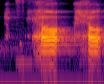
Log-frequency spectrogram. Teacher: গলা চাপ দিয়ে ধরে যে জায়গাটায় চাপ অনুভূত হয় ওই জায়গা থেকে উচ্চারণ করার চেষ্টা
